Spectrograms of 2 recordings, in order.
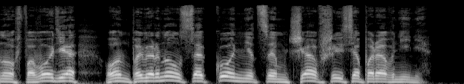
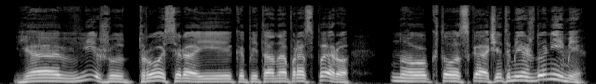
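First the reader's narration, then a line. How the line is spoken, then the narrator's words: Bewildered speech. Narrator (Russian): Амальрус растерянно проговорил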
